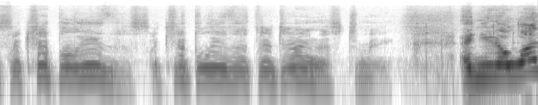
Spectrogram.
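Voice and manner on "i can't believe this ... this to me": quiet, acted speech squeezed through a locked jaw. Describing an assault victim, imitating her talking with a lockjaw. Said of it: "she's talking like this".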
